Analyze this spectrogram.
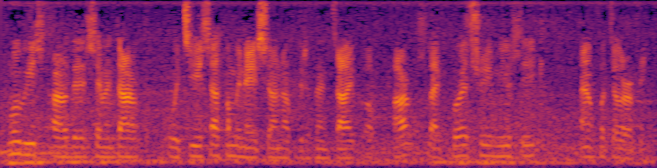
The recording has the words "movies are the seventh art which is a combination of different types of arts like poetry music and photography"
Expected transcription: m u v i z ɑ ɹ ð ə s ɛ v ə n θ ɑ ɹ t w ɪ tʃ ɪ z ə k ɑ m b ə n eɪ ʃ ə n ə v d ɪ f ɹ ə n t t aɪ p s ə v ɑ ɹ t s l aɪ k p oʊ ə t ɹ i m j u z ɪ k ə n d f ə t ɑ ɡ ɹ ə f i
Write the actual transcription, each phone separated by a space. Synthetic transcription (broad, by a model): m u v i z ɑ ɹ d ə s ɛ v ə n t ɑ ɹ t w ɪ tʃ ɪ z ə k ɑ m b ə n eɪ ʃ ə n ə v d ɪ f ɹ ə n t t aɪ p ə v ɑ ɹ t s l aɪ k p oʊ ə t ɹ i m j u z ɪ k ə n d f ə t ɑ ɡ ɹ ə f i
